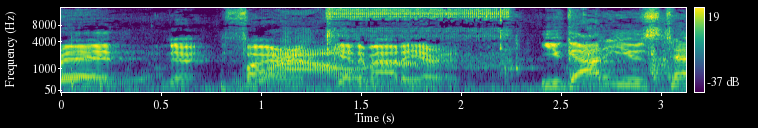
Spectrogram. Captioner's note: tranquil anger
